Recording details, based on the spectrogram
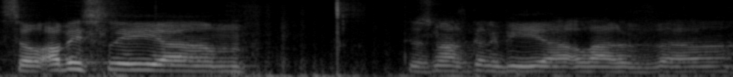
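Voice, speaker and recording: This man speaks with an Israeli accent, his fairly high voice keeping a fairly even intonation. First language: Hebrew. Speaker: conference speaker, computer engineer. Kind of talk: conference presentation. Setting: conference room with audience. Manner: halting, many fillers.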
